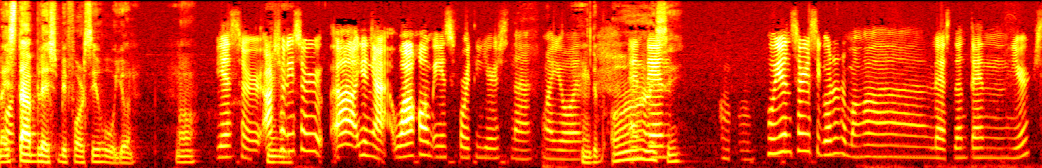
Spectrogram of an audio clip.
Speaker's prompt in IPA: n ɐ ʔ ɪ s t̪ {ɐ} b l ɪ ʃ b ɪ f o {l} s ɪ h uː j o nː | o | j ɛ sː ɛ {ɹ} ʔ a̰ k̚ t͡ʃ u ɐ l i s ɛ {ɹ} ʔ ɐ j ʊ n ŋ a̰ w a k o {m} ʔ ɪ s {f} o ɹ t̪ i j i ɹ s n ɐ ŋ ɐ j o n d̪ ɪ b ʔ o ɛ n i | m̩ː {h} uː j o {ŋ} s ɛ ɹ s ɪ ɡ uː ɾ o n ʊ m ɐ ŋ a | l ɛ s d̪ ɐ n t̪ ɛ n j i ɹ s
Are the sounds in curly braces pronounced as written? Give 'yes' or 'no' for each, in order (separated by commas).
no, no, yes, yes, yes, yes, yes, no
